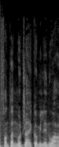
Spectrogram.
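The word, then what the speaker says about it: Fantan Mojah: Avec, alors, je vais essayer de bien le prononcer. Fantan Moja. Fantan Mojan.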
